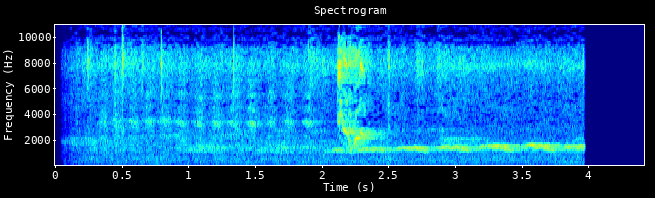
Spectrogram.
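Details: Budgerigar (Melopsittacus undulatus) giving a sharp downward-sweeping note, then a wavering, chattering warble over steady background hiss.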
